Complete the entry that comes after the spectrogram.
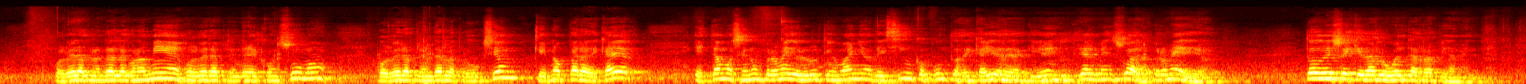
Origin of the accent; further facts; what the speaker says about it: Buenos Aires, Argentina; yo soy porteño, y lo digo desde esta libertad que me doy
